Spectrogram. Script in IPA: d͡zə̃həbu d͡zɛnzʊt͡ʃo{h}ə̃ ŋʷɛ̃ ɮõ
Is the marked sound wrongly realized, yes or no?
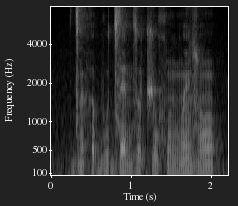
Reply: yes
